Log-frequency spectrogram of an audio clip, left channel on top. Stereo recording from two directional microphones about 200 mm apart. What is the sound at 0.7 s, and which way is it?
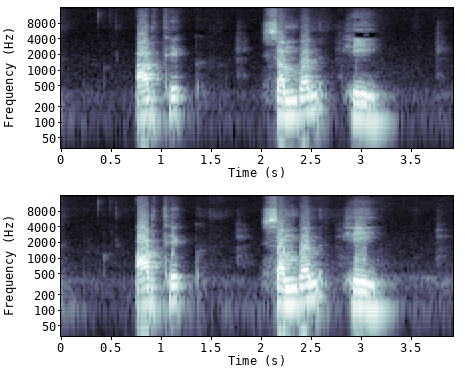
Speech, 20° right (ahead or behind).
